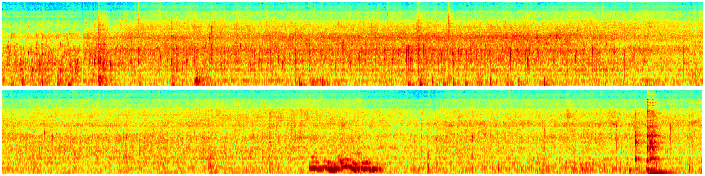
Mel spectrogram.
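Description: Sweet pumpkin gharge puris fry in hot oil, a steady close bubbling sizzle that runs throughout, with a soft clink of a utensil near the end and no talking.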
